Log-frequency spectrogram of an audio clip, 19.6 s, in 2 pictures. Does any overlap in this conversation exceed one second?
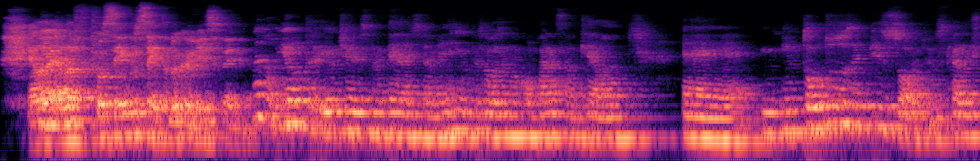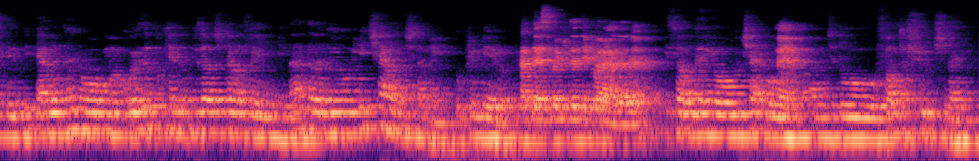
No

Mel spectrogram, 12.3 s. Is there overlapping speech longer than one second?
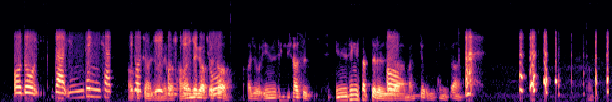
Yes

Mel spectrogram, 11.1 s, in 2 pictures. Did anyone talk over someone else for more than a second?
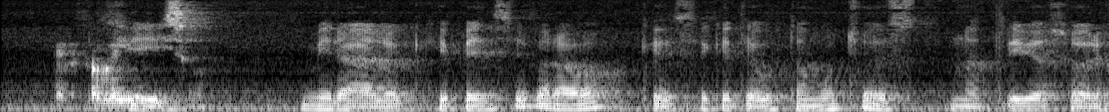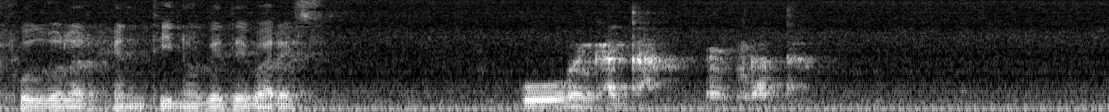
No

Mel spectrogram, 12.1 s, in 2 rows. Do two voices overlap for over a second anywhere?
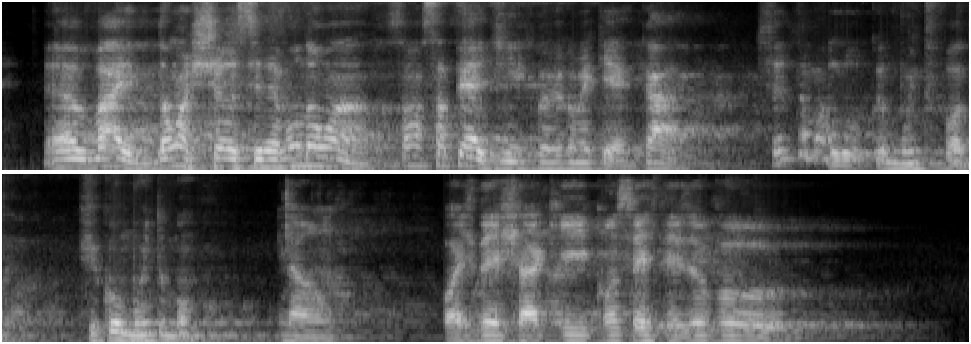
No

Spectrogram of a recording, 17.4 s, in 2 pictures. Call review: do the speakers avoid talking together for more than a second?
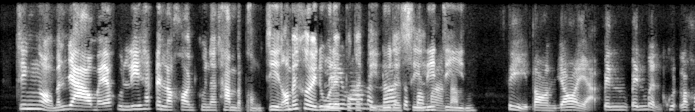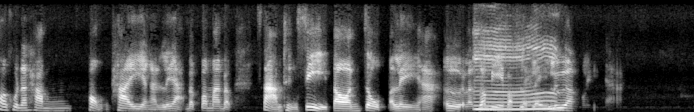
No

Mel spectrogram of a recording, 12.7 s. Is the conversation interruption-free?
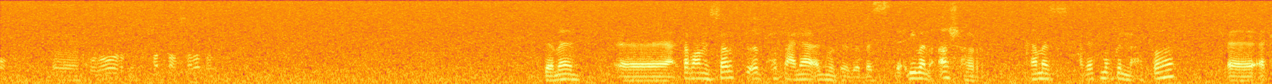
Yes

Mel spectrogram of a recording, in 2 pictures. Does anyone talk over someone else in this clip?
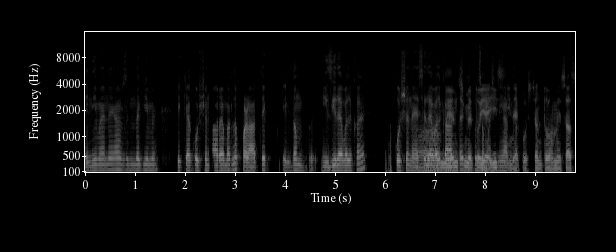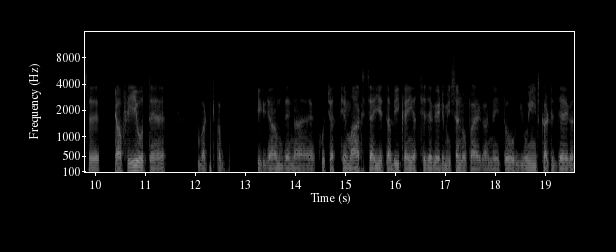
Yes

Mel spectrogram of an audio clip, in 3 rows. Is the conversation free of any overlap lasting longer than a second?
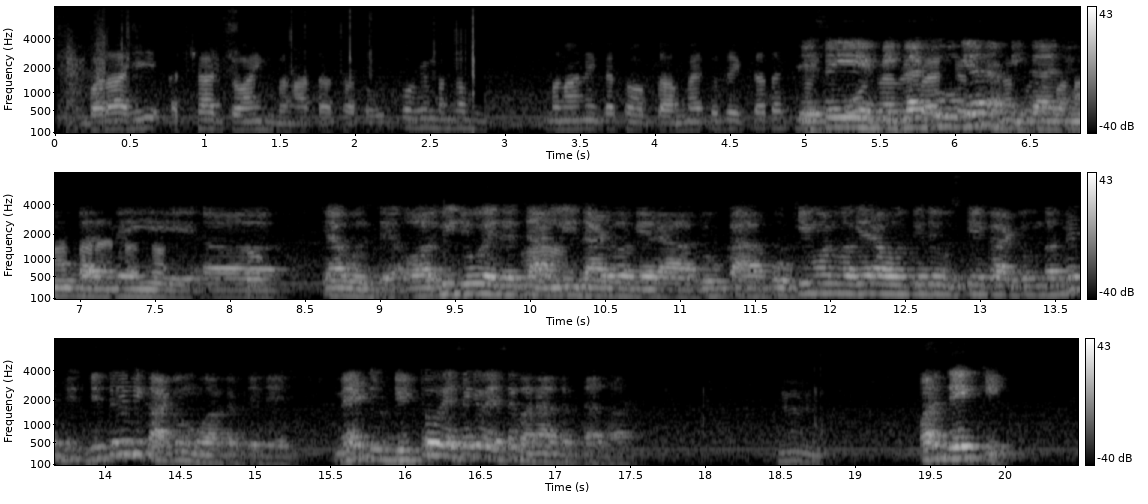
No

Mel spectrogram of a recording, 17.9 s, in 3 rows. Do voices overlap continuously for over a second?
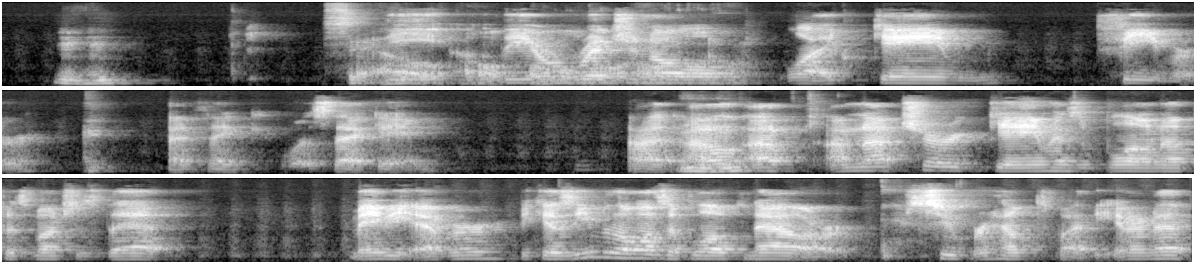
Yes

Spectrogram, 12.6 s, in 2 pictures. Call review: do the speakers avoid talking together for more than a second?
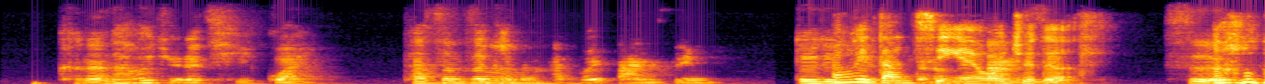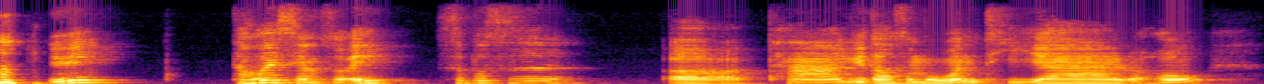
No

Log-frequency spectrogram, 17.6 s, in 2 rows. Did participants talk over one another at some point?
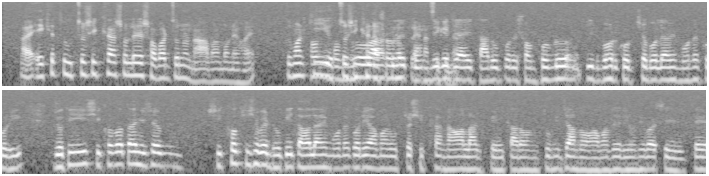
Yes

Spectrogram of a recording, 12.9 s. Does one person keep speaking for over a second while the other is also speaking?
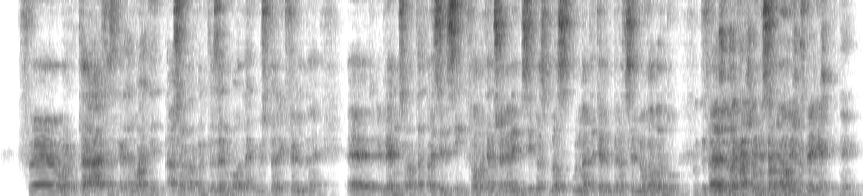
Yes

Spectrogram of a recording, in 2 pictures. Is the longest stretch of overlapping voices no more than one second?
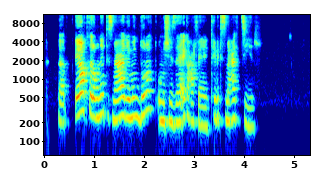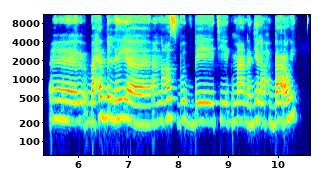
Yes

